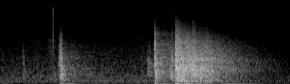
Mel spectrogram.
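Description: A trapdoor leading up to a belfry shuts: a sharp single knock, then a louder, heavier slam whose ringing tail fades out over about a second.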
